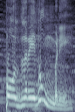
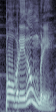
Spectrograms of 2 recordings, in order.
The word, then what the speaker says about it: podredumbre: vestirse significado ahora de podredumbre con de antes de esa ere porque yo he escuchado decir incluso a congresistas pobredumbre que no existe podredumbre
